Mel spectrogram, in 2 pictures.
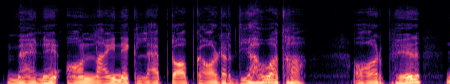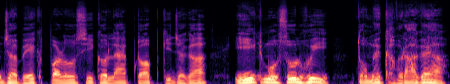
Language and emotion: Urdu, fearful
